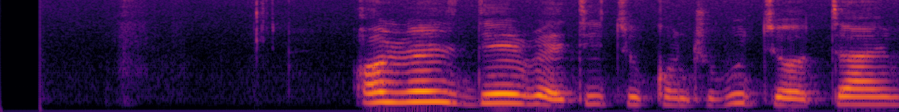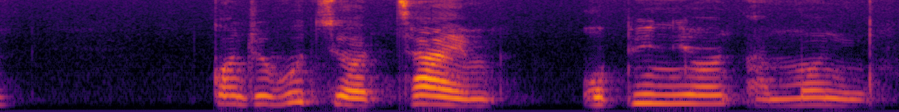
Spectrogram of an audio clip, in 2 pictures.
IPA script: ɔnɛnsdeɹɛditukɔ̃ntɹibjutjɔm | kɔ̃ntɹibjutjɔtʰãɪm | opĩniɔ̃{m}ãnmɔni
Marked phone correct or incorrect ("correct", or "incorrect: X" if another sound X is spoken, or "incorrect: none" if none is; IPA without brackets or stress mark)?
incorrect: n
